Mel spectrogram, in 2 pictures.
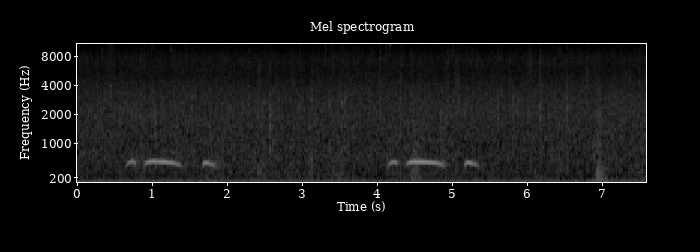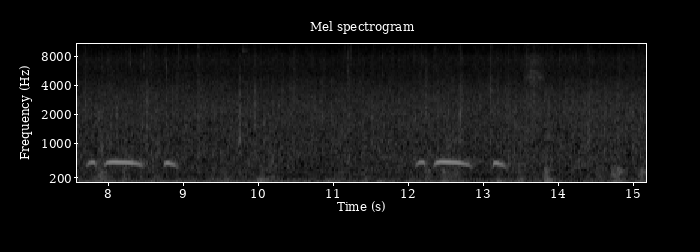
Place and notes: Lavacquerie, France - Wood Piegon
Wood Piegon and rain at the Esseres
Binaural recording with Zoom H6
20 August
